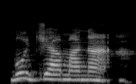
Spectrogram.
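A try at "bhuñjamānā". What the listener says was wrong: You have not pronounced this part. Bunjamana. Bunj. There's an N sound. Bunjamana. Not bujamana.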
